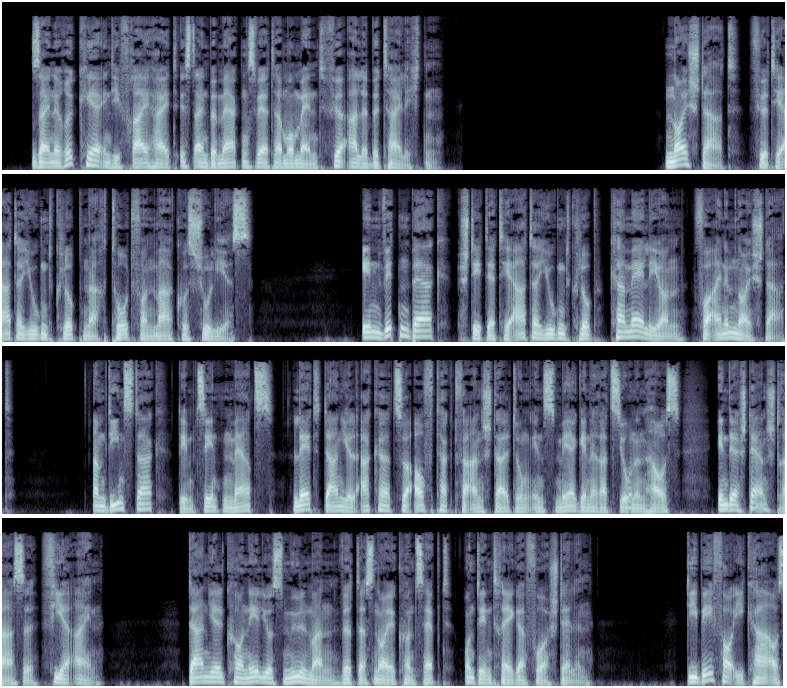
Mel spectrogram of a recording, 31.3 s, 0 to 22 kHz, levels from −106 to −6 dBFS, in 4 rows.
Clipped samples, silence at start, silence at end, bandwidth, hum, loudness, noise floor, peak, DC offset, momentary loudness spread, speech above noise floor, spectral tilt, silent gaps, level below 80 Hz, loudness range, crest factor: under 0.1%; 0.3 s; 0 s; 15.5 kHz; none; -23 LUFS; -82 dBFS; -4 dBFS; under 0.1%; 7 LU; 59 dB; -4 dB/octave; 4.60-6.53 s; -40 dBFS; 4 LU; 20 dB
